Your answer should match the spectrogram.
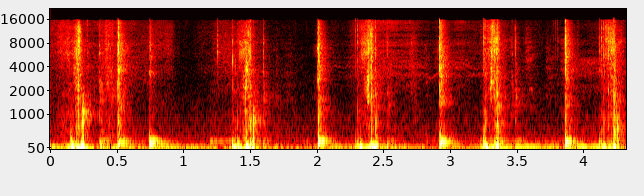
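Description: A deck of Lenormand cards being shuffled by hand and cards laid down on a wooden table: a string of short, irregular card snaps and taps, about two a second.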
